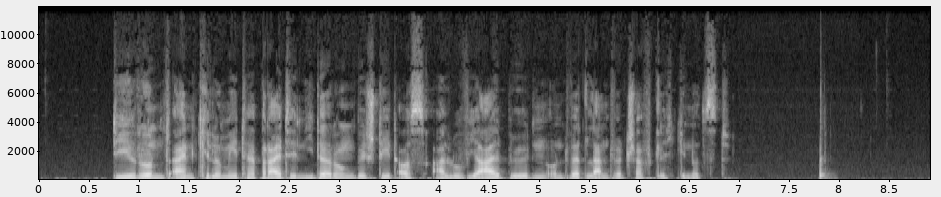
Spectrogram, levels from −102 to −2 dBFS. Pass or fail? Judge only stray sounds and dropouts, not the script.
fail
